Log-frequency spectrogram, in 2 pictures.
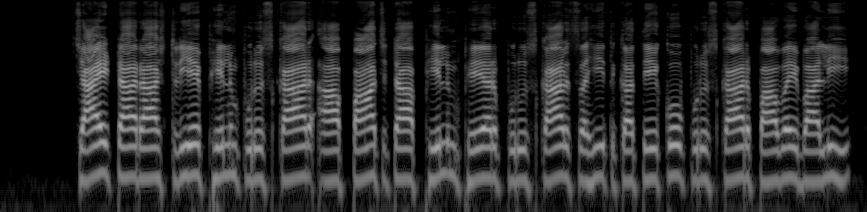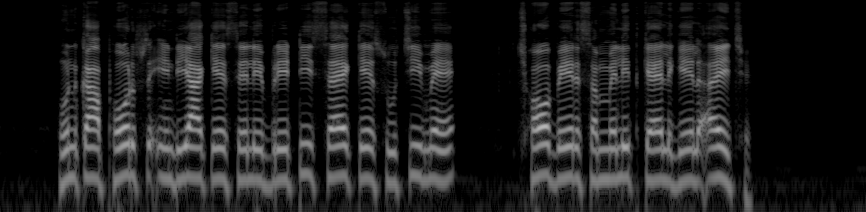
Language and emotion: Maithili, neutral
